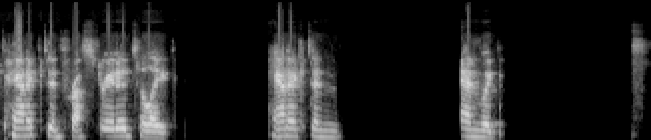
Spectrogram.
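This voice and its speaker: Slow, hesitant woman player on dull audio. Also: medium pitch. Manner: slow, hesitant, searching for words. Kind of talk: describing her character's actions in a tabletop game.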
